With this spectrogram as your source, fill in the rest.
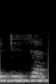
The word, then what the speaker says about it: desert: लेकिन अगर वर्ब में हम बोलते हैं तो डिजर्ट बोलेंगे। इसका प्रोनाउंसिएशन वर्ब में जो होगा वो डिजर्ट होगा।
